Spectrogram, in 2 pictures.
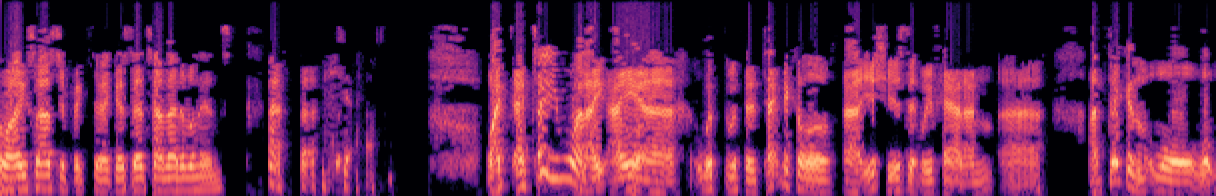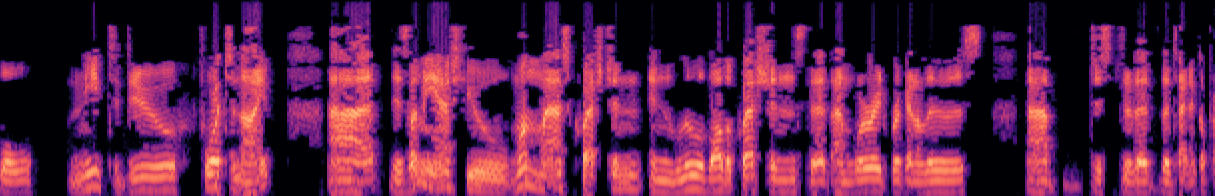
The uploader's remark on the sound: Unfortunately, large parts of our talk were lost due to technical difficulties. We conducted this interview by phone out of necessity, which is why there's no video, and I used new recording software for the first and last time.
